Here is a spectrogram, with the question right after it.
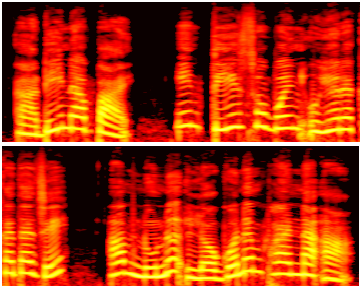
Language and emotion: Santali, surprised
